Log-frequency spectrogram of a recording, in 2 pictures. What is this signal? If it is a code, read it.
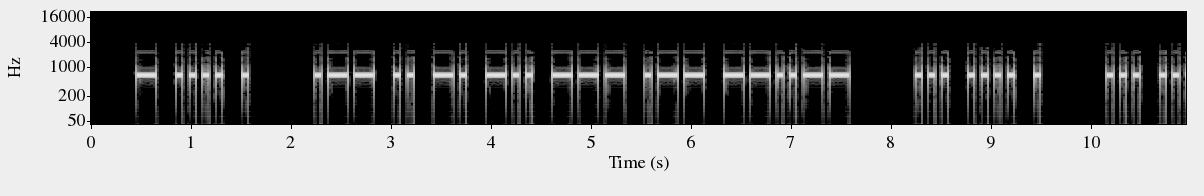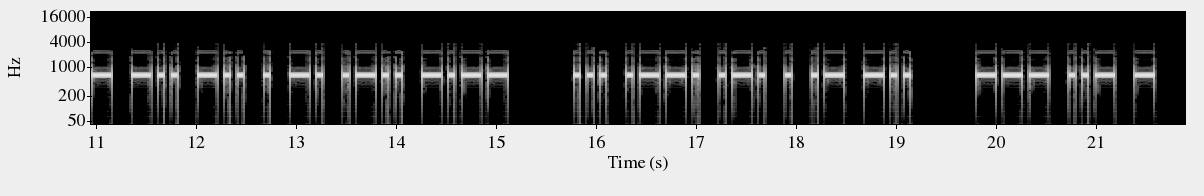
Morse code, heard as a keyed tone, about 18 wpm, 650 Hz. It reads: THE WINDOW, SHE SUDDENLY SPREAD OUT
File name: 04-Chapter-04 18 WPM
